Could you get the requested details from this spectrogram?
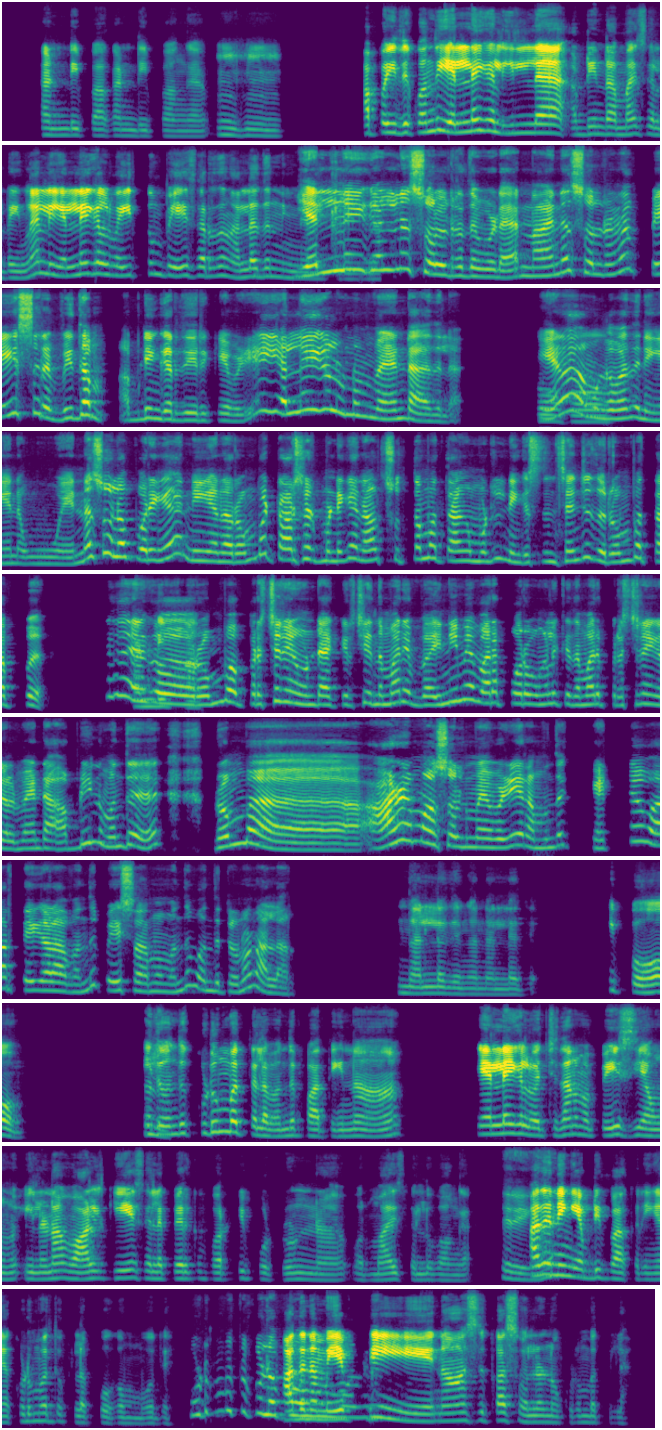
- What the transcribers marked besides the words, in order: other background noise; drawn out: "ரொம்ப"; background speech
- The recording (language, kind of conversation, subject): Tamil, podcast, திறந்த மனத்துடன் எப்படிப் பயனுள்ளதாகத் தொடர்பு கொள்ளலாம்?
